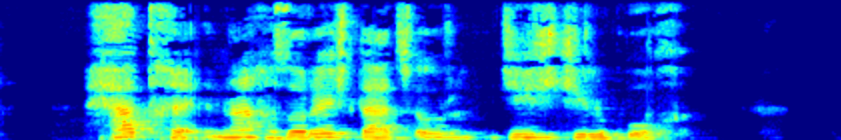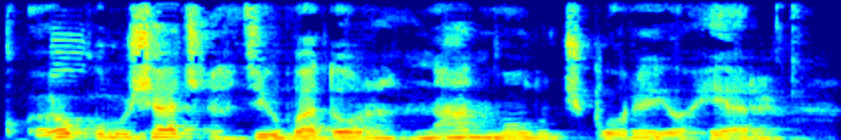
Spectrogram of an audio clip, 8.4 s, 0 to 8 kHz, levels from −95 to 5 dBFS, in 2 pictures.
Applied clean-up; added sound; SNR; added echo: neural mask model Resemble Enhance denoiser.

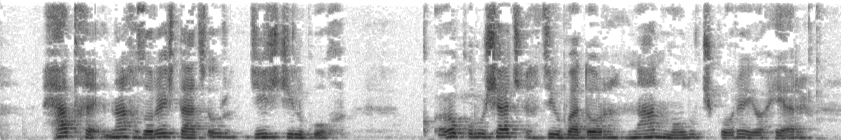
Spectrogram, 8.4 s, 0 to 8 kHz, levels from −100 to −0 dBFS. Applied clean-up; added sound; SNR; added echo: none; none; none; none.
